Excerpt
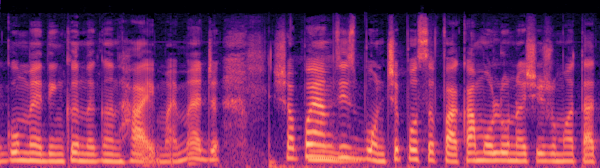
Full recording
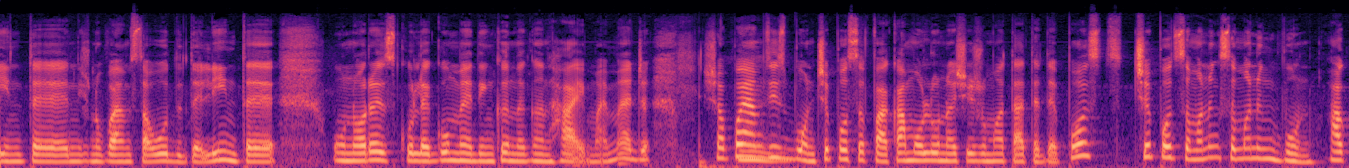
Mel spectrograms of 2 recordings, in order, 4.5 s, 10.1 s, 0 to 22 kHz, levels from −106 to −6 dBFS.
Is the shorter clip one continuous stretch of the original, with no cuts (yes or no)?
yes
